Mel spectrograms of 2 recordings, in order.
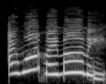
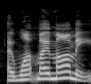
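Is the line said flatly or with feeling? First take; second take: with feeling; flatly. First: It is said with strong feeling in a voice. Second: It is said flatly without feeling.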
